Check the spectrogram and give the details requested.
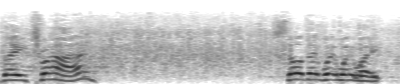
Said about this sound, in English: Do you understand? And that audience clapped. That's a liberal audience.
